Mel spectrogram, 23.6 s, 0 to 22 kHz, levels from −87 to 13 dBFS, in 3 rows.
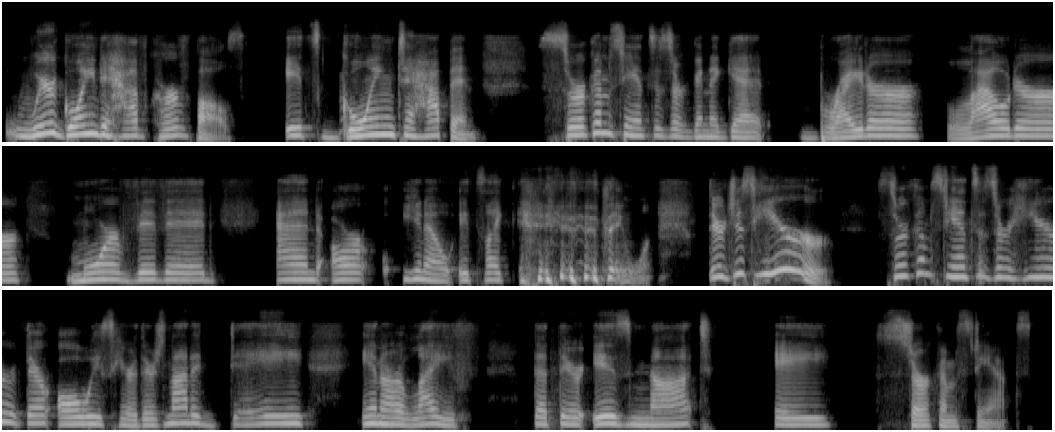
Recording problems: none

